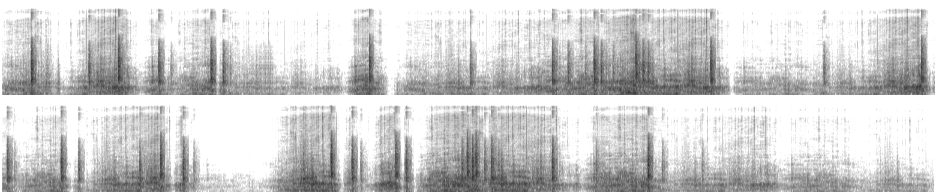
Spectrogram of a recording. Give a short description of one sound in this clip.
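A metal ball clicks against wooden walls.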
